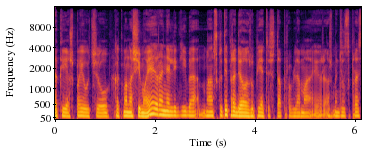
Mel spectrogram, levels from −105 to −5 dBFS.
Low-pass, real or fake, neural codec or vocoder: 14.4 kHz; fake; vocoder, 48 kHz, 128 mel bands, Vocos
